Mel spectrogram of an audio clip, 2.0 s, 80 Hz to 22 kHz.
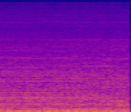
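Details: Used R22 condenser unit on first start after repair: compressor changed, new TXV and sight glass, start relay, start capacitor and pressure switch added, recharged with R22. Steady low hum with even mains buzz, no knocks; pressures still fluctuating; running normally.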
